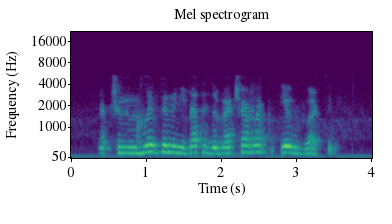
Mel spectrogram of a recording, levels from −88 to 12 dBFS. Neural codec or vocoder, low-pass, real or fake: codec, 24 kHz, 1 kbps, SNAC; 5.4 kHz; fake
